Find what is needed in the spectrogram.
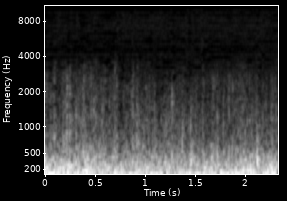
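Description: House fire burning: a steady low rumble with faint crackles.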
